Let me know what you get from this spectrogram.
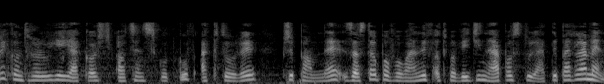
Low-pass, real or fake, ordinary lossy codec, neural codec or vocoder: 7.2 kHz; real; none; none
